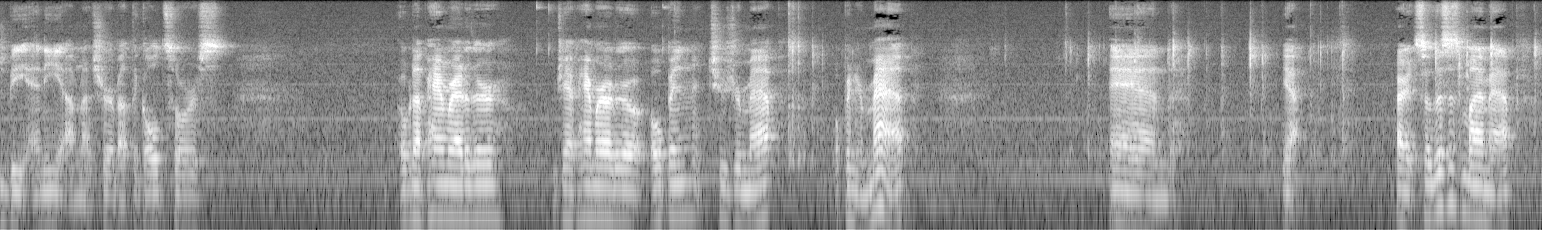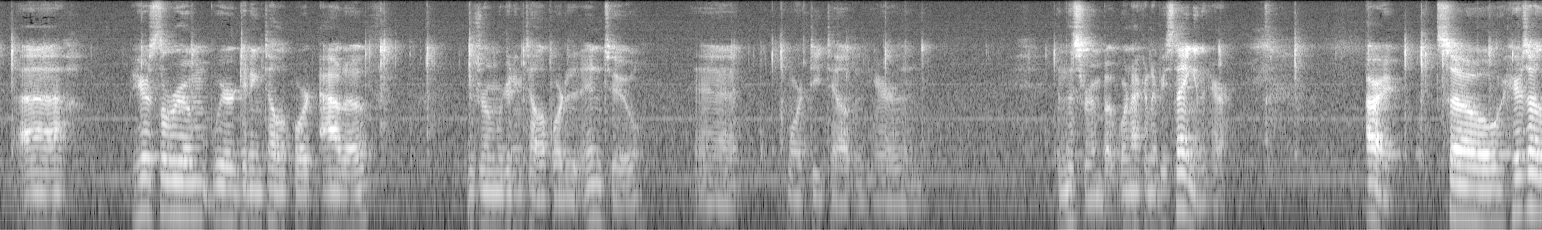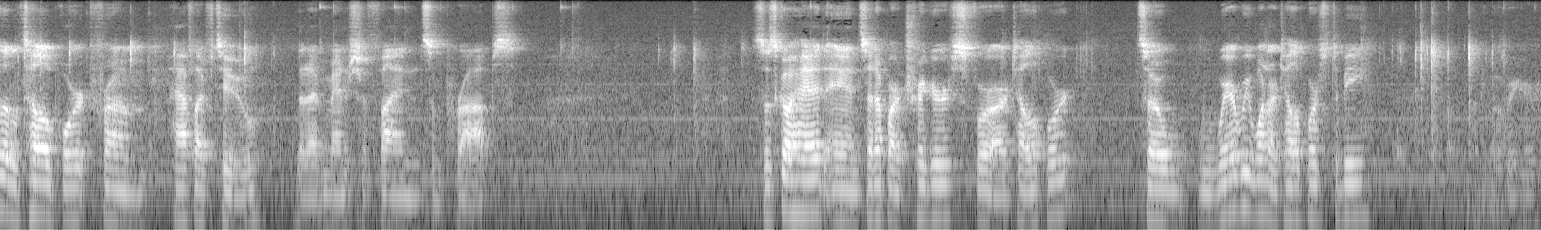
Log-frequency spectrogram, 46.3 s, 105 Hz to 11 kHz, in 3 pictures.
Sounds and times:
Speech: 0:00.0 - 0:02.4, 0:04.0 - 0:09.2, 0:11.1 - 0:12.0, 0:12.8 - 0:13.2, 0:14.0 - 0:19.3, 0:20.1 - 0:24.7, 0:26.0 - 0:27.8, 0:29.1 - 0:36.1, 0:38.4 - 0:41.6, 0:42.2 - 0:44.6, 0:45.7 - 0:46.2.

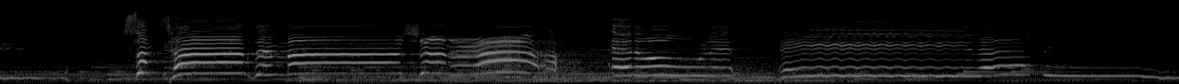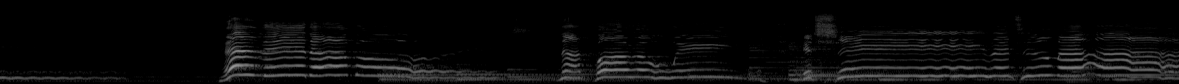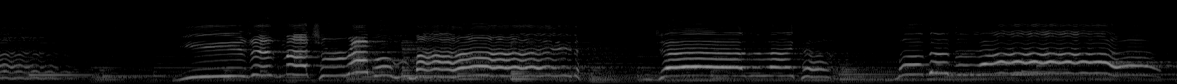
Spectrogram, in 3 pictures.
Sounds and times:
Female singing: 0:01.2 - 0:12.0.

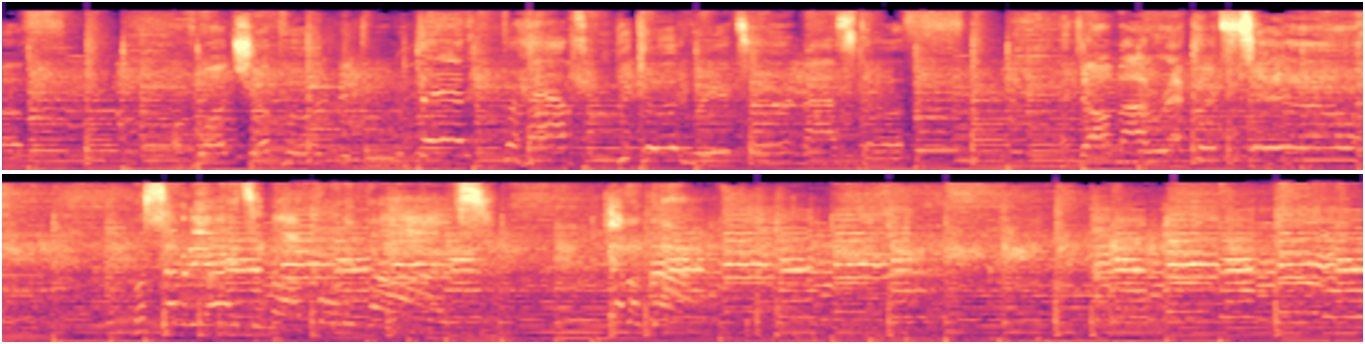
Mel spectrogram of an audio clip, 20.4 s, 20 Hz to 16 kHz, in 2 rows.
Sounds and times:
Music: 0:00.0 - 0:20.4.

